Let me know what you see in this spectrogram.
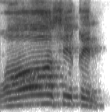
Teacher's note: غین میں بھی آواز کو پر کرنا ہے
